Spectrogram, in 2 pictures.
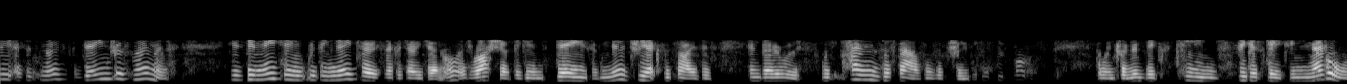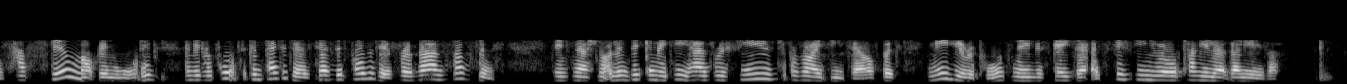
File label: bbc news secure audible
